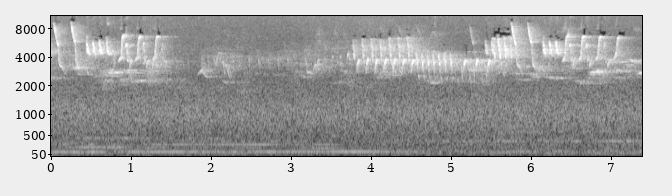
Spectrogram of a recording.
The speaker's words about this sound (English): There goes a cardinal.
